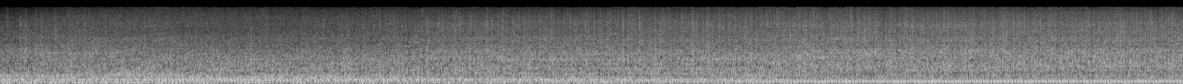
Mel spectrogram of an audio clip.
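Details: 1980 Jacobsen Turfcat 60-inch mower with blades engaged: heavy engine drone under a loose clattering racket as the PTO shaft bounces freely with missing bushings, wearing the shaft end.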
